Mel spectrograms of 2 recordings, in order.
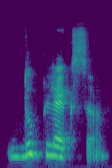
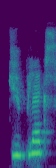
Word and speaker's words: duplex: И дуплекс. Дуплекс. Дуплекс. Ну, дуплекс. Дуплекс. Дуплекс. Дуплекс. Потому что это не французское, мне кажется, слово. Они погружены. Может быть, потому что П потом. Дуплекс. Дюплекс, не слышала, что вы произносили так.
